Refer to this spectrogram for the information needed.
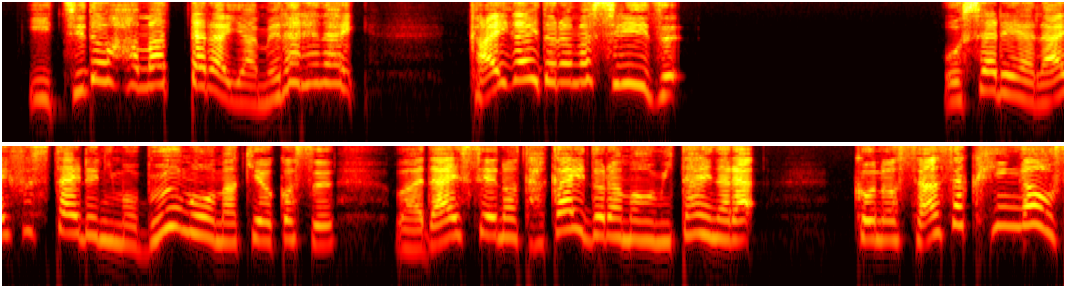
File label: narration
